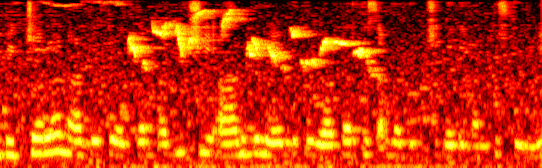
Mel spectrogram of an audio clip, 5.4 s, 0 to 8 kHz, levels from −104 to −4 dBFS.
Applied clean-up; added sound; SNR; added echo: classical method Wiener filter.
